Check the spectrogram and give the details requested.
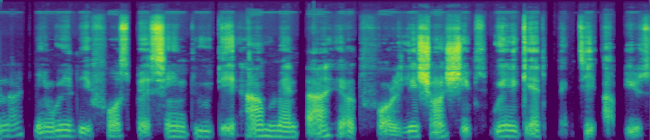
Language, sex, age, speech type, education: Nigerian Pidgin, male, 15-29, spontaneous, tertiary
